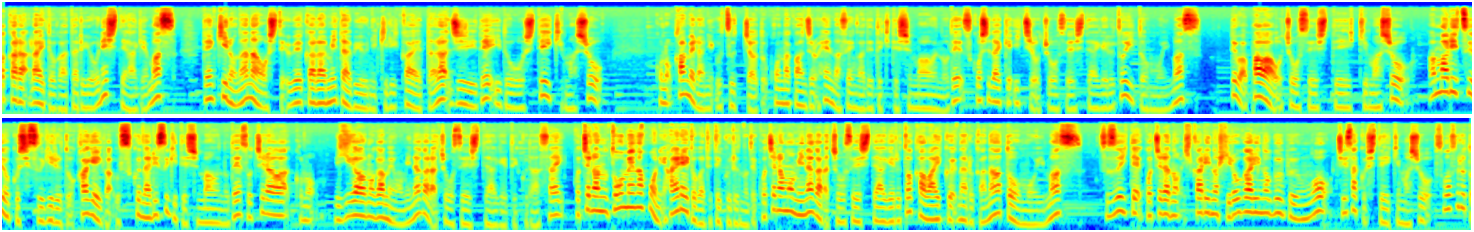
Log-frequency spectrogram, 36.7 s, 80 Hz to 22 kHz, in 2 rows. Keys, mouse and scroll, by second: 0.6 middle click, 2.9 KP_7, 5.2 g, 7.3 click, 11.0 r, 11.7 click, 11.8 g, 13.6 click, 15.2 middle click, 16.7-18.8 drag, 21.1 click, 23.8-25.5 drag, 27.5 h, 28.2 ctrl+z, 30.6 KP_7, 31.6 r, 35.2-36.7 drag.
